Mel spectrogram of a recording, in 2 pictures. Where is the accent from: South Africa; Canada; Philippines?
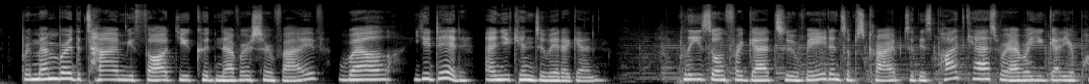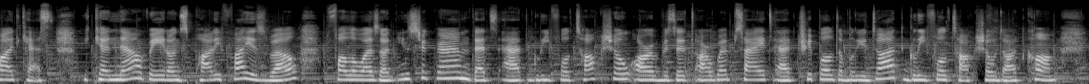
Philippines; So currently, the Philippines, my home country, has been hit by a massive Category 5 typhoon named Odette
